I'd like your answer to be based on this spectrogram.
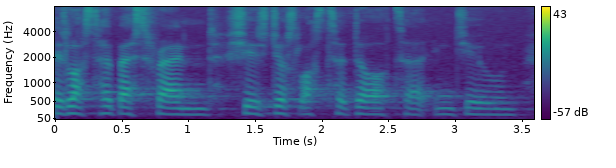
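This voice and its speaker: In a Yorkshire accent, a woman speaks at a fairly low pitch with monotone, flat intonation, and the room echo is audible. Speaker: community project manager. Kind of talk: welcome speech. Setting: stage with audience.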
